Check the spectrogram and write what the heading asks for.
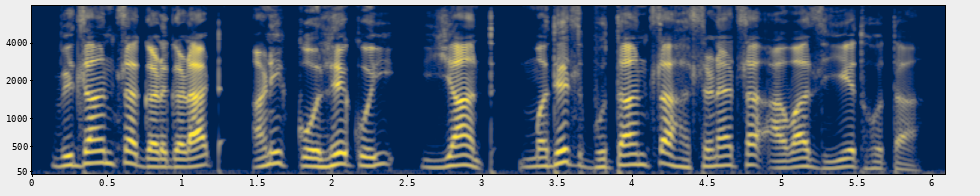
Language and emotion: Marathi, neutral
